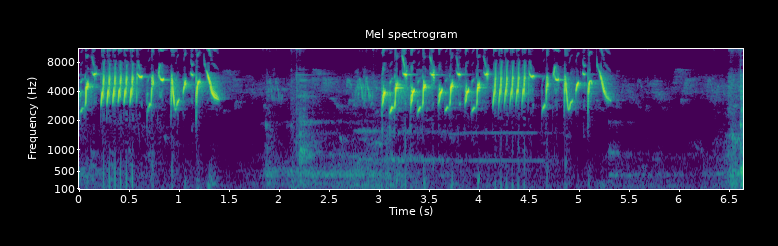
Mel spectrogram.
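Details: European goldfinch tiwawati song. Two bursts of fast tinkling, twittered notes with a dense buzzy trill, separated by about a second and a half of silence.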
